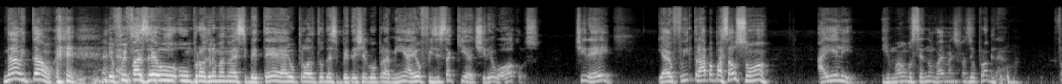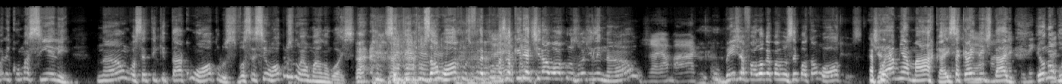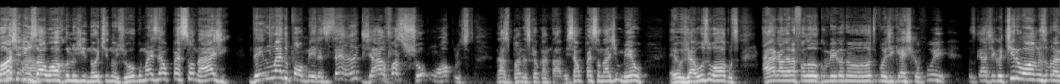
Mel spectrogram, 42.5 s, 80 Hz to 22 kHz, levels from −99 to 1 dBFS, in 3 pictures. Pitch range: 165-225 Hz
